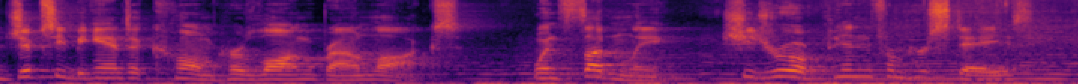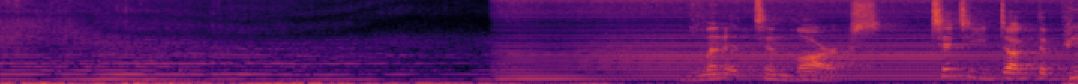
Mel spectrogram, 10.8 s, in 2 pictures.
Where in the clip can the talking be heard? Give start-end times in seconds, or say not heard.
0.0-5.2, 8.8-10.7.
